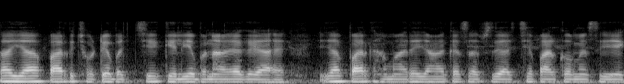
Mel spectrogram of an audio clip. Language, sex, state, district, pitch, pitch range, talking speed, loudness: Hindi, male, Chhattisgarh, Kabirdham, 120 Hz, 120-130 Hz, 210 wpm, -18 LUFS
